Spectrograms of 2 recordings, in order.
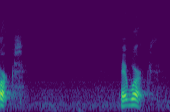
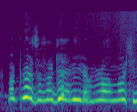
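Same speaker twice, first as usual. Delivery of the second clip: higher pitched whiny little boy voice, imitating his younger self; playing the upset kid over soggy pretzels; child voice; 7 semitones higher than usual. Retelling himself as crying child.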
